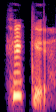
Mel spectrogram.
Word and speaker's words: Hygge: Um, well, it's funny that you say like a cozy kind of evening because how do you pronounce Hygge? Hygge.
